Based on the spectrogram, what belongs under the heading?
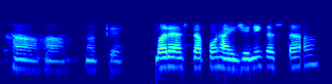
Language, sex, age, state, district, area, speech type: Goan Konkani, female, 30-45, Goa, Bardez, rural, conversation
